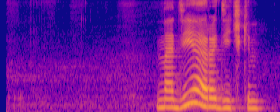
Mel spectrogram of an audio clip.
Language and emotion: Russian, neutral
